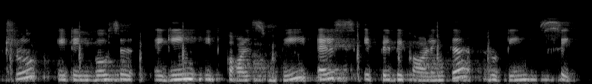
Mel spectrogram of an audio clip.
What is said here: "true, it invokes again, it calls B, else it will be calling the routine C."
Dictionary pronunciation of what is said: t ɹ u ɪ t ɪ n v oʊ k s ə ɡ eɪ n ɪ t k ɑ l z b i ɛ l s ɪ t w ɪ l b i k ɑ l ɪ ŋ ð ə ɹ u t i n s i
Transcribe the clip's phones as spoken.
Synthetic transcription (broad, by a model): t ɹ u ɪ t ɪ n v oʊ s ə ɡ eɪ n ɪ t k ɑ l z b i ɛ l s ɪ t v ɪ l b i k ɑ l ɪ ŋ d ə ɹ u t i n s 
